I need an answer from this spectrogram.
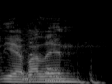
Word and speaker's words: Wallin: It starts with a W, but they pronounce it with a V. Yeah, Wallin.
